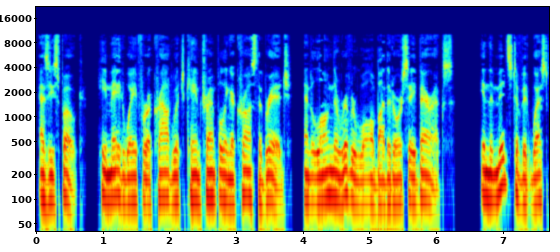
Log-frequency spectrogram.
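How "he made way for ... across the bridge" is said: ordinary delivery, nothing marked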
